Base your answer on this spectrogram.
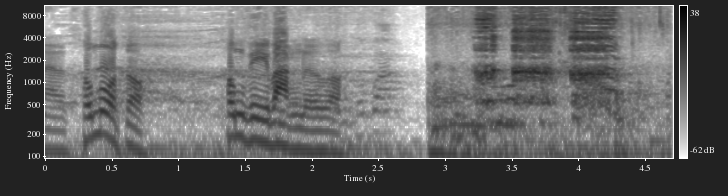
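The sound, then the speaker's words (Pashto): Chickens clucking on a farm, with a few loud, harmonic calls that rise and fall in pitch, followed by a louder, noisier stretch of flock sound. “د فارم مالک وای د چرګانو ته د جوارو دانه او وریج ورکوي او خلاص یې پریخوي”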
